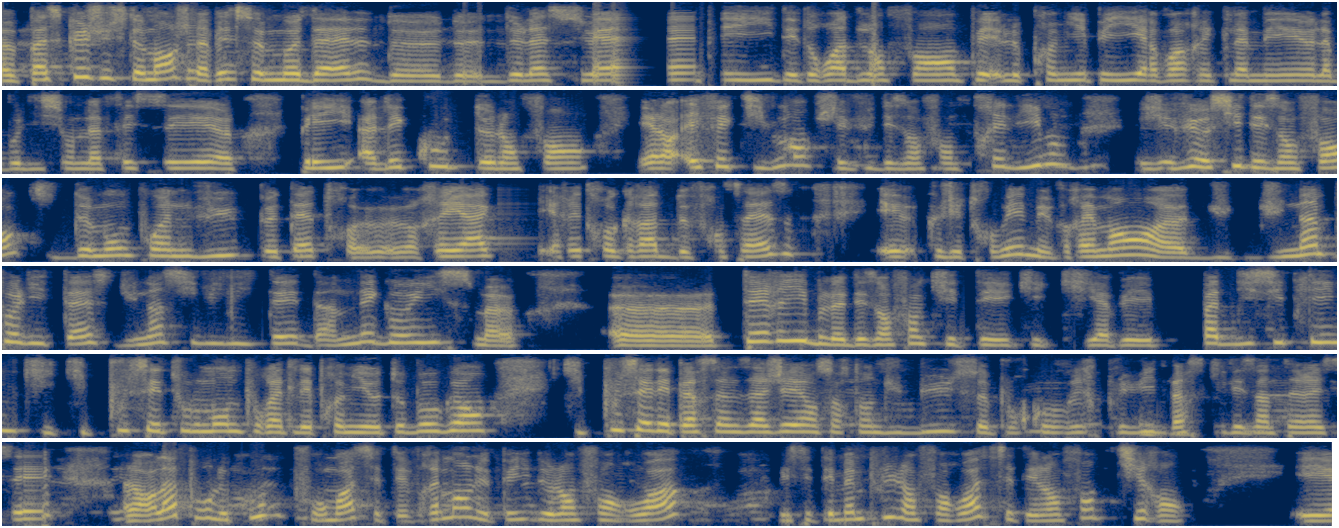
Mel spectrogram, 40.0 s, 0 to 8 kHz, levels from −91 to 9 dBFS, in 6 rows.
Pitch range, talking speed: 200-250 Hz, 205 wpm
